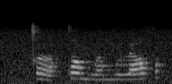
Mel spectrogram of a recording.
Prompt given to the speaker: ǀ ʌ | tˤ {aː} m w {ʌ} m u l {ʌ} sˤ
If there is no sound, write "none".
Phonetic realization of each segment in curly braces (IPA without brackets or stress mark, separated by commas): a, ʌ, a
